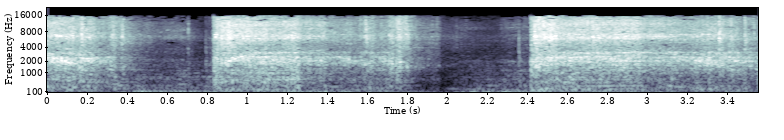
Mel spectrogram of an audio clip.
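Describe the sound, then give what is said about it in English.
A loud blender chops a full container of ice, some of it already turned to snow, with a harsh, rattling roar. The churning briefly eases twice, then surges back at full strength, with no voices. “After seven times, some of it is snow already, and I got a full container in there. So let's see how it does with chopping it again.”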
